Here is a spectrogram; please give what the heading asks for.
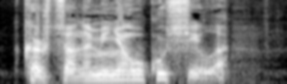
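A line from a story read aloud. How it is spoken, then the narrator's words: Bewildered, forced out. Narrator (Russian): недоуменно выдавил Гадсон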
